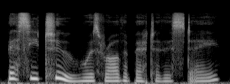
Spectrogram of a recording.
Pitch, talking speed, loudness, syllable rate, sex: 180 Hz, 180 wpm, -21 LUFS, 4.7 syllables/s, female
